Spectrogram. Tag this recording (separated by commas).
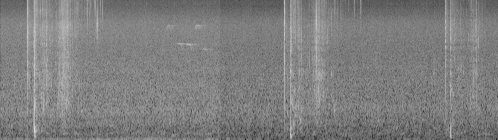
Liquid, splatter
